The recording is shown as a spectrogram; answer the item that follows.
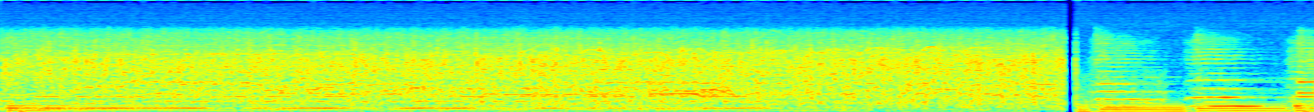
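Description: Audience applause as a vocal quartet's song ends, with a steady low tone under the clapping for the first few seconds. About five seconds in it cuts off abruptly, and acoustic guitar begins the next song.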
